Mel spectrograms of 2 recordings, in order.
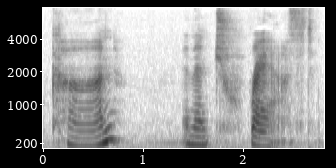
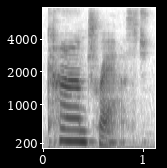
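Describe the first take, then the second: First: "con" then "trast", slowly and separated; split into syllables. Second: "contrast" said as one word, louder; blended whole word. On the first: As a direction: sound out "con" and "trast" as two beats. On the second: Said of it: "and I go con". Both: Shown as a demonstration.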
